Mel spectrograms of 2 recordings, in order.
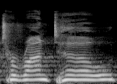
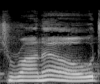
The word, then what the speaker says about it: Toronto: I have it on good authority that it's not Toronto to rhyme with pronto. It is Toronto to rhyme with guano.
